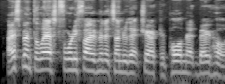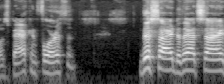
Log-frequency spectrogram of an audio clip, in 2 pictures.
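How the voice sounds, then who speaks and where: A man narrating casually to his viewers while he works on a tractor in his barn, in a folksy, easygoing way. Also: sits high. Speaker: DIY tractor mechanic.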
